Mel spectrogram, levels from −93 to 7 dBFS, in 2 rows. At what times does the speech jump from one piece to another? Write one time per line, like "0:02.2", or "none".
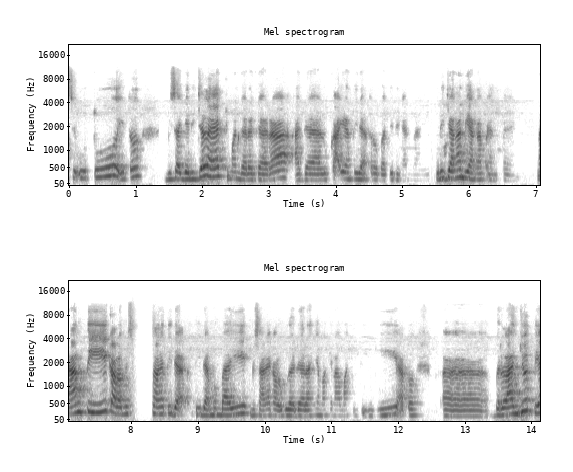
none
